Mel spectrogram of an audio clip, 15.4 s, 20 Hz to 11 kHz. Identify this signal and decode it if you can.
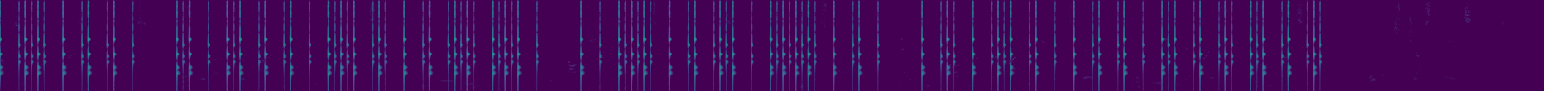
Morse code, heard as a telegraph sounder, machine-sent, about 19 wpm, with speech in English. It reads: … AJFZU TSQHM NYOPP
